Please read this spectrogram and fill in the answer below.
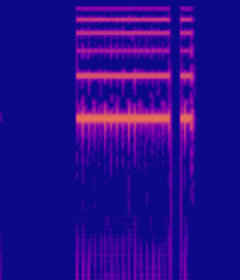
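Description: Electronic beep sound effect: a steady single-pitched tone lasting about a second, then one short beep near the end.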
